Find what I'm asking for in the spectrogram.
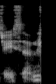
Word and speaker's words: Jacin: I think I said Jacin at first too, but then like I found this pronunciation thing online that was like a guide to how to pronounce all the names, and it was Jacin.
